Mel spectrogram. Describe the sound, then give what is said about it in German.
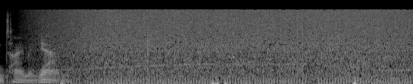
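Raw data from the Kepler planet-hunting satellite converted into sound, a steady, even, static-like hiss with no clear pattern, following a brief voice at the very start. “Die Rohdaten von Kepler. Ins Akustische übertragen ein chaotisches Rauschen.”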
